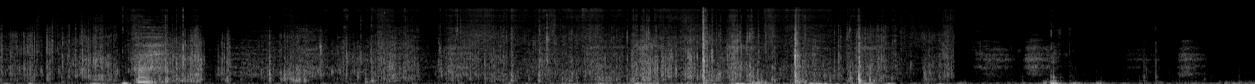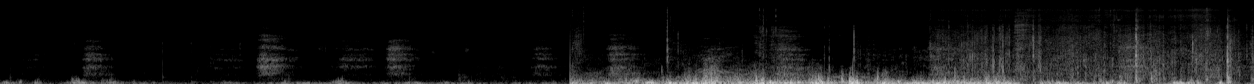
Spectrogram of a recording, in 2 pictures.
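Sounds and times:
skis crunching through snow: 0.0 - 9.6, 21.9 - 25.0
heavy breathing: 0.8 - 20.7, 21.8 - 25.0.

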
